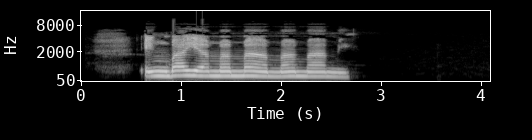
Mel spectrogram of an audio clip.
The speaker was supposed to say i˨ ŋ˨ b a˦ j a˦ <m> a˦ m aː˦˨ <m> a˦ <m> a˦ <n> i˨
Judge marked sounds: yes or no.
yes, yes, yes, no

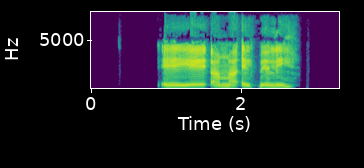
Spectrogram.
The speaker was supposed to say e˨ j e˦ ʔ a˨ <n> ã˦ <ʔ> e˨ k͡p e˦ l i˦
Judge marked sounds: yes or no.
no, yes

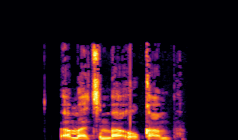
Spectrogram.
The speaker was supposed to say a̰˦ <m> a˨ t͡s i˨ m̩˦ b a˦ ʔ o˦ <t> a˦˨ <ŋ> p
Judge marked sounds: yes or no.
yes, no, no

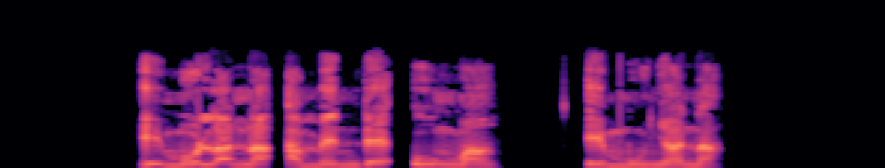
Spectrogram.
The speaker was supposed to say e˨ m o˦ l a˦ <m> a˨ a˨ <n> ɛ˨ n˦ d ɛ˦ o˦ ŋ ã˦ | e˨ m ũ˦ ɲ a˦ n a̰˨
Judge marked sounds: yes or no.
no, no

